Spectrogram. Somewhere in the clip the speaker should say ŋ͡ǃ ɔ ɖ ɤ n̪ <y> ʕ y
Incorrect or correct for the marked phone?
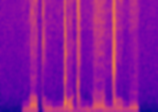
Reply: correct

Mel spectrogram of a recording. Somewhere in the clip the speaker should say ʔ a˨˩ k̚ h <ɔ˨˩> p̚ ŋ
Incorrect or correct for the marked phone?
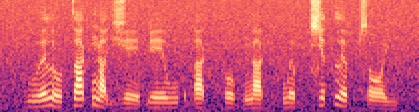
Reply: incorrect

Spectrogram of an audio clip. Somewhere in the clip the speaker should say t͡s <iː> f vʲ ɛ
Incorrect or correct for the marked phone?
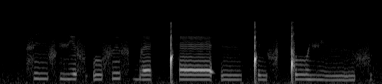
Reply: correct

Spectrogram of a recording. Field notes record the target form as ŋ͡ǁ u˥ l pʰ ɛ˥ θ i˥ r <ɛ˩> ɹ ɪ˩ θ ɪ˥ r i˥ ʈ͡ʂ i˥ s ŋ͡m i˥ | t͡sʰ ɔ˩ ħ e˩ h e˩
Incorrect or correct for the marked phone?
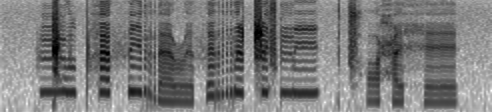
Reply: correct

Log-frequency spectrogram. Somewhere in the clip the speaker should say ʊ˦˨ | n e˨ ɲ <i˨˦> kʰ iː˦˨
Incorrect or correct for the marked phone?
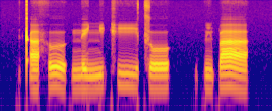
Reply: correct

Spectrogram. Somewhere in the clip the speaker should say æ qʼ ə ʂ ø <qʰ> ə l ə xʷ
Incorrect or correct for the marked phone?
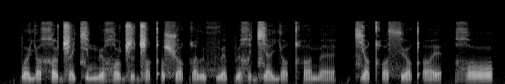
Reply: incorrect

